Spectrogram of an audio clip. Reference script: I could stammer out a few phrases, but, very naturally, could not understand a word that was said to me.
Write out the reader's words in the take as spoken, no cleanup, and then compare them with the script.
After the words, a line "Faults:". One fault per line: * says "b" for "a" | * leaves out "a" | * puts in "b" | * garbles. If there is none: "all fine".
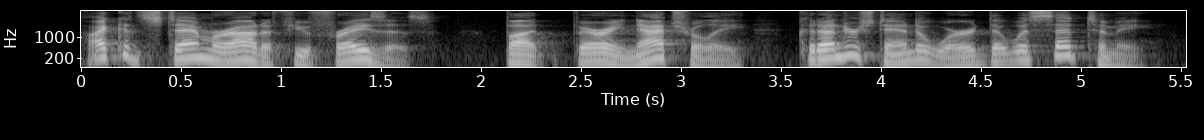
I could stammer out a few phrases, but, very naturally, could understand a word that was said to me.
Faults:
* leaves out "not"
